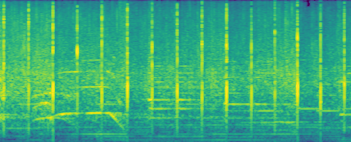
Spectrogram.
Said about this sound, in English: Oh, let's give a clap and a shout unto the Lord who's heard this.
